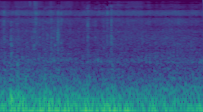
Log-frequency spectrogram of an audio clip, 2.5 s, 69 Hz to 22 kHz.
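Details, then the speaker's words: Renault Zoe ZE40 (5AQ motor) test drive after a motor bearing repair, pedestrian warning sound switched off: only low road and tyre rumble with no whine or hum from the motor and no suspension noise; drive unit sounds healthy. "yeah no noise at all from the motor can't hear anything from the suspension"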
